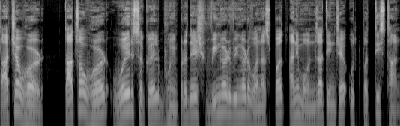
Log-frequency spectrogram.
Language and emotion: Goan Konkani, neutral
